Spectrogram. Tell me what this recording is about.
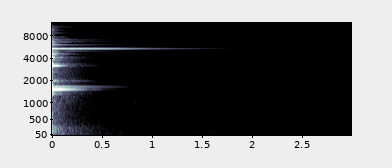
Lokomo A 100 kg anvil tapped on the horn once with a hammer.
